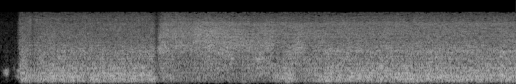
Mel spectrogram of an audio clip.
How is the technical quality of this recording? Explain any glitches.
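The recording has one persistent fault. From start to finish, the other side's voice leaks through, a bit louder than the talker, likely from loudspeaker playback the echo canceller failed to subtract.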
